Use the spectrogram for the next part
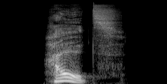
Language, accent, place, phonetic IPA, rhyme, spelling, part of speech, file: German, Germany, Berlin, [halt͡s], -alt͡s, Halts, noun, De-Halts.ogg
- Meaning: genitive singular of Halt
